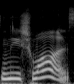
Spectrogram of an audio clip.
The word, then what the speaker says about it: niçoise: It's pronounced niçoise, a salad with tuna from the French area of Nice.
